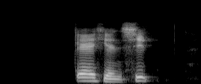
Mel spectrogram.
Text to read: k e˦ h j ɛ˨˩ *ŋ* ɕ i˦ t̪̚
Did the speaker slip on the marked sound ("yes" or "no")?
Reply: yes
